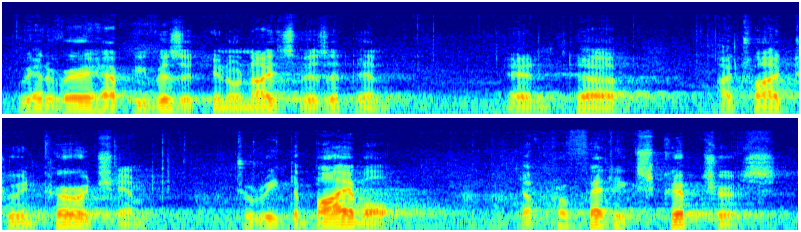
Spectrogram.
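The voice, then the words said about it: German accent. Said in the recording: “he noticed my German accent”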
